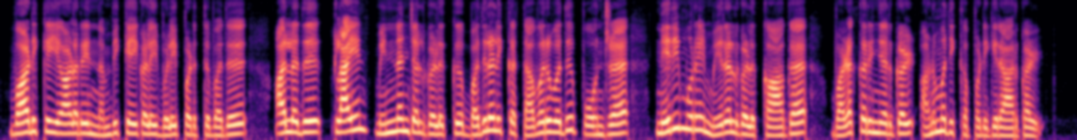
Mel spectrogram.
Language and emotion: Tamil, neutral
